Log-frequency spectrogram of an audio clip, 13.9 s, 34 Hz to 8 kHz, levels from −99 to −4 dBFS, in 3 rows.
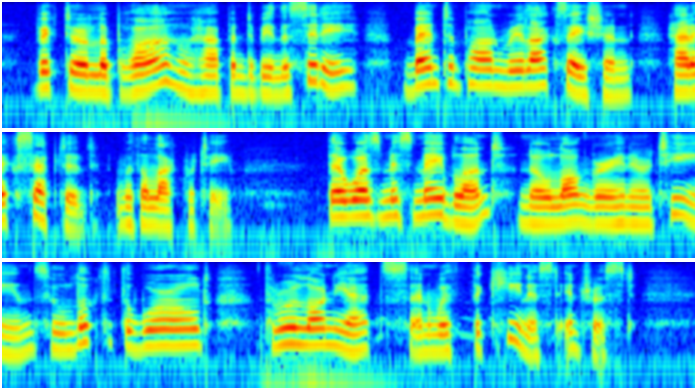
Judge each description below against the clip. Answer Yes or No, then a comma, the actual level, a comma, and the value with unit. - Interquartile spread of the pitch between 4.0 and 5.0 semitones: Yes, average, 4.7 semitones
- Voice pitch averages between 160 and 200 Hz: Yes, high, 190 Hz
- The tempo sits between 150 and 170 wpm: Yes, average, 165 wpm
